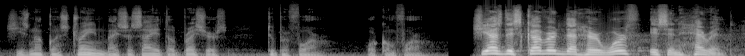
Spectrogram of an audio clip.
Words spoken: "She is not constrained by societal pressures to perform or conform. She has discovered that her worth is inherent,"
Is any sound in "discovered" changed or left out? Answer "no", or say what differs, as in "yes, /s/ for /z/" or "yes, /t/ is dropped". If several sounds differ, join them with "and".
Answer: no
